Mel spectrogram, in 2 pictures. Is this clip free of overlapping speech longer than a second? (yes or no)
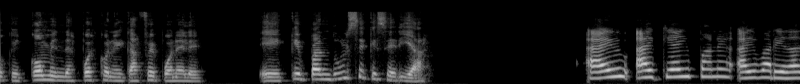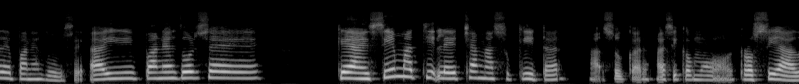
yes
